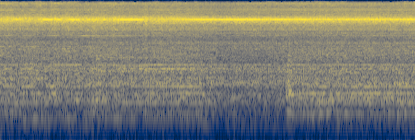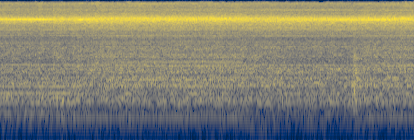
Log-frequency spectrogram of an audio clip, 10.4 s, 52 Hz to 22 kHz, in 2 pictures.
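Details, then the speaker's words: Vax Air Pet U88-MA-SE upright vacuum, stored in a shed about two years, first run before refurbishment: steady high roar with a faint regular flutter about four times a second as the brush roll wobbles; it sometimes temporarily re-centres itself. "Because I've had to have it out and back in again, I have sort of temporarily fixed it, but no, this thing is hiding a terrible secret inside of its brush roll. Ah, there it goes. Oh, it's centered itself now. Can you see it wobbling around?"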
